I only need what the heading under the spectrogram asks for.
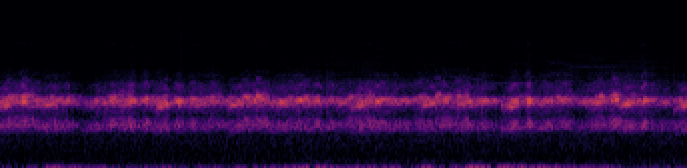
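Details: A crowd of frogs in a wetland behind a house in spring, captured live. The croaking merges into a constant two-layered drone with rapid pulsing texture and only gentle dips in volume.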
